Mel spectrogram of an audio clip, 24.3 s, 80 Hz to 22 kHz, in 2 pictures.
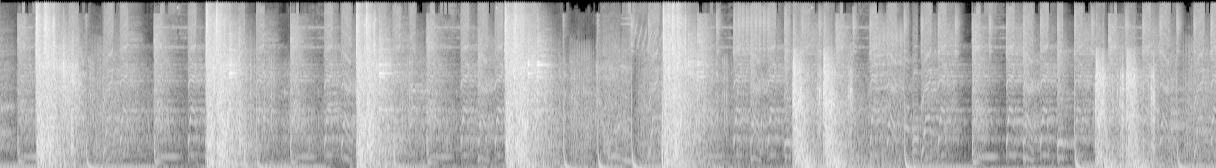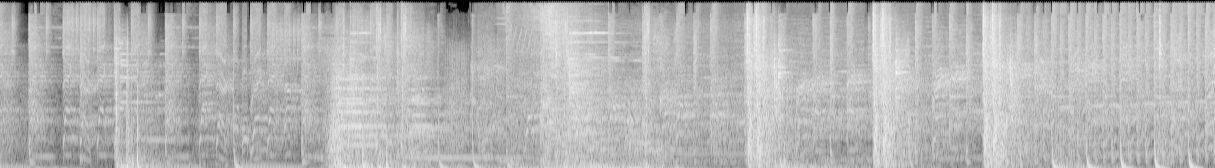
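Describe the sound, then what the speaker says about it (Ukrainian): AK-12 rifle fired in split double shots, loud sharp gunshot pairs cracking out in a steady rhythm across the stretch, each pair close together with brief gaps between. "це подвійний постріл, який дає можливість е, ну, краще вразити ціль"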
